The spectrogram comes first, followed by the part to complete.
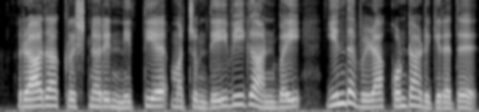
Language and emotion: Tamil, neutral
